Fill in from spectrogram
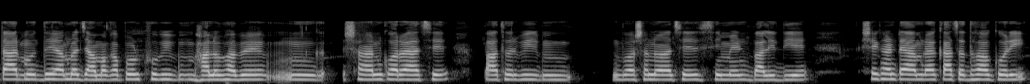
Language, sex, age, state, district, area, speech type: Bengali, female, 18-30, West Bengal, Hooghly, urban, spontaneous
